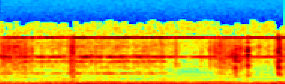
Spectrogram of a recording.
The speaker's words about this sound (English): The phone rings.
